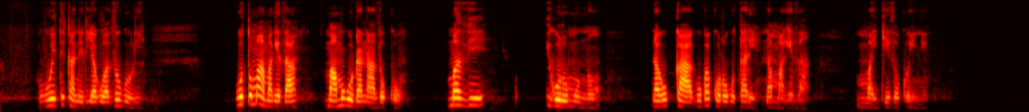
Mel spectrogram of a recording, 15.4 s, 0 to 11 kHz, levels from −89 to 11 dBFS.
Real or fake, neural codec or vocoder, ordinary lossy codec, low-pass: fake; vocoder, 22.05 kHz, 80 mel bands, Vocos; none; none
